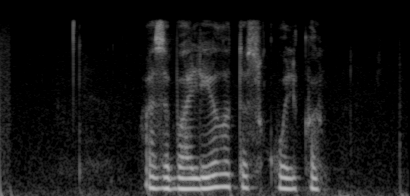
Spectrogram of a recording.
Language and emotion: Russian, neutral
